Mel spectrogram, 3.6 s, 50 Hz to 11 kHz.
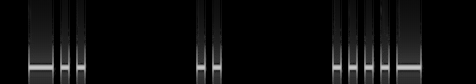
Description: Morse code, heard as a keyed tone, about 20 wpm, spaced as for 8 wpm, 700 Hz. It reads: DI4
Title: 067 Lesson 12e - Letter d - Three Characters 20wpm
